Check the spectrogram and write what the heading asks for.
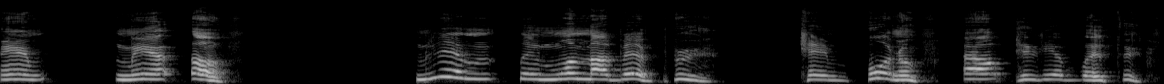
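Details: Adult man with cerebral palsy and a speech impediment since childhood, with balance problems; dysarthria (cerebral palsy).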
